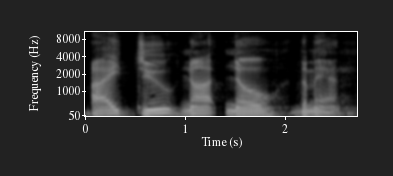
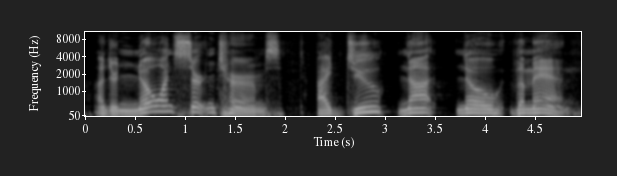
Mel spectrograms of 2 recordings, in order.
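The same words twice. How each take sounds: First: Slow, deliberate oath, each word set apart; I DO NOT KNOW THE MAN measured out word by word; sworn denial. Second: Very slow and emphatic, every word hammered; emphatic denial. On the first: Peter swearing an oath to his questioners, slow deliberate denial. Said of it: "I am making an oath". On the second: Peter denying Jesus under no uncertain terms, slow emphatic denial. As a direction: DO NOT KNOW THE MAN drawn out with insistent force. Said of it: "This is him emphatically saying". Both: Acted.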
